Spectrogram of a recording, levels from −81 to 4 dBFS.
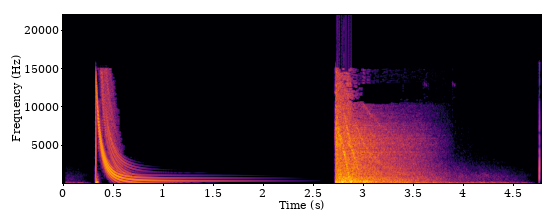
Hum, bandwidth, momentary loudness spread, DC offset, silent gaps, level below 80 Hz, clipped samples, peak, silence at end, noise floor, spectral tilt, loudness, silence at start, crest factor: none; 15.5 kHz; 23 LU; under 0.1%; 2.57-2.70 s; -32 dBFS; under 0.1%; 0 dBFS; 0.45 s; -65 dBFS; -3 dB/octave; -12 LUFS; 0.3 s; 18 dB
